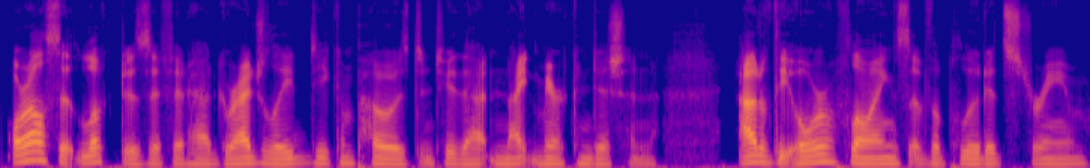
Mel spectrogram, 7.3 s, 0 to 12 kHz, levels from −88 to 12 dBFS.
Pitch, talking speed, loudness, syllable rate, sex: 115 Hz, 180 wpm, -24 LUFS, 5.9 syllables/s, male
